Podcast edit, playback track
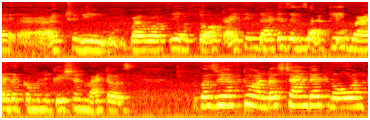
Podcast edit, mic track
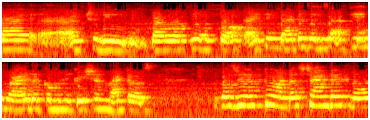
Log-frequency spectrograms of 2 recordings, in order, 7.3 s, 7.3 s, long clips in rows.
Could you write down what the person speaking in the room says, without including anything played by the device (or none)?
none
